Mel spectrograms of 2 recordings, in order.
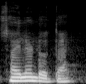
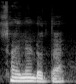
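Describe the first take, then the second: The two takes are said the same way.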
